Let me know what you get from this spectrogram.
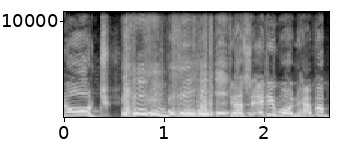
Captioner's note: giggling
